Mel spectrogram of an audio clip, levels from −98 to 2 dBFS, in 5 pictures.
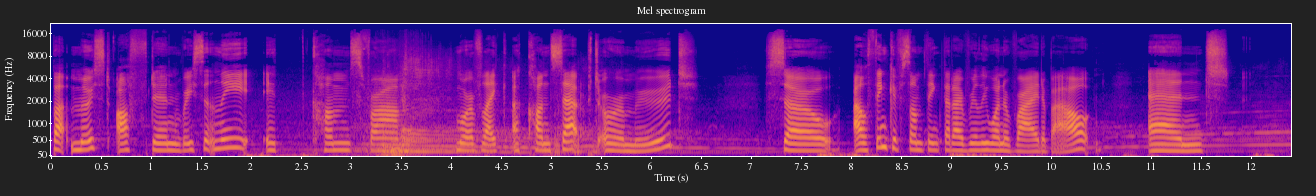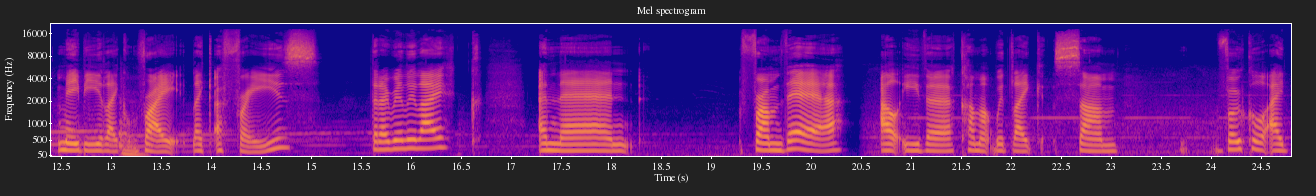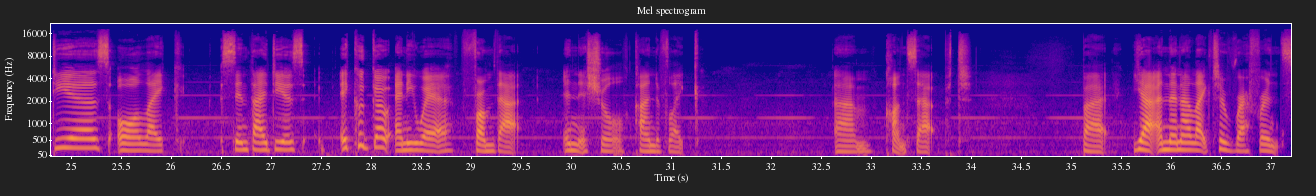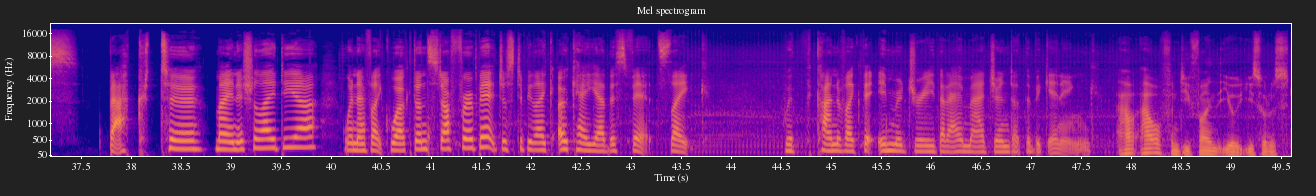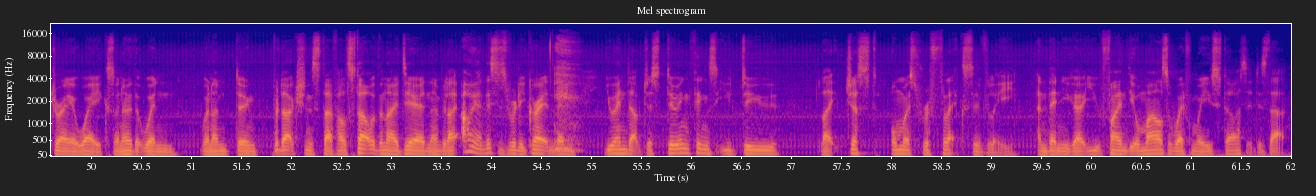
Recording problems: traffic noise; faint; throughout; 20 dB below the speech

